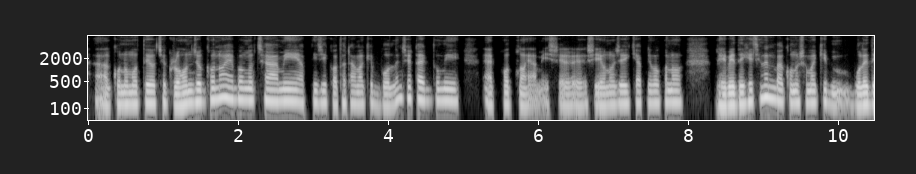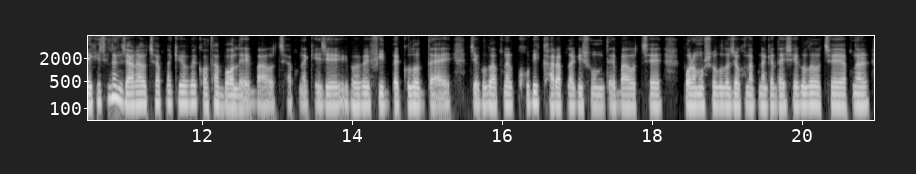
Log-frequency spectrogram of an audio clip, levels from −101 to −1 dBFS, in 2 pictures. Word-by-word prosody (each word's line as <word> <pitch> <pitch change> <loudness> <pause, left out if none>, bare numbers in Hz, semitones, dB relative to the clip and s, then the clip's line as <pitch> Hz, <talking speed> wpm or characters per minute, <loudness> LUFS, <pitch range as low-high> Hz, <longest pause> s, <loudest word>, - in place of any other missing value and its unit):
আ - - -3 0.2
কোনোমতে 130 +2 +1
হচ্ছে 135 +1 -1
গ্রহণযোগ্য 140 +5 +3 0.2
নয় 195 -1 +4
এবং 170 0 +1
হচ্ছে 165 0 -4 0.2
আমি 160 +1 +3 0.2
আপনি 145 - -8
যে 145 - +1
কথাটা 130 +2 -3
আমাকে 130 +1 -2
বললেন 120 +7 0
সেটা 185 -1 -1
একদমই 160 0 0 0.5
একমত 130 0 -3
নয়। 120 -1 0 0.3
সে - - -5 0.4
সে - - -3
অনুযায়ী 130 +2 +1
কি - - -21
আপনি 140 - -10
কখনো 145 +1 0 0.6
ভেবে 125 +1 +5
দেখেছিলেন 155 +8 +3
বা 155 - +4
কোনো 140 0 +2
সময় 145 0 +1
কি 155 - -2
উ - - 0 0.3
বলে 125 +1 +6
দেখেছিলেন 145 +10 +2
যারা 125 +1 +5
হচ্ছে 130 - -4
আপনাকে 135 0 -6
এভাবে 135 0 +2
কথা 120 +2 0
বলে 110 -1 +2 0.2
বা - - -1
হচ্ছে - - -9
আপনাকে 65 -1 -9
যে 120 - +2 0.2
এভাবে 120 0 0
ফিডব্যাক 120 -1 0
গুলো 120 0 +4 0.2
দেয়, - - +1 0.3
যেগুলো 120 +1 0
আপনার 125 +1 -1
খুবই 135 0 +1
খারাপ 115 0 +2
লাগে 120 +1 0
শুনতে 115 -1 -4
বা 115 - +3
হচ্ছে 115 +1 -5 0.4
পরামর্শগুলো 120 0 +2
যখন 115 +1 0
আপনাকে 120 0 -2
দেয় 115 +1 0
সেগুলো 125 +1 +2
হচ্ছে 125 +1 -2 0.2
আপনার 120 +1 +1
125 Hz, 175 wpm, -23 LUFS, 120-140 Hz, 0.6 s, বলে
